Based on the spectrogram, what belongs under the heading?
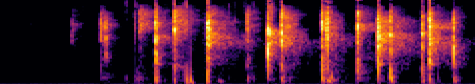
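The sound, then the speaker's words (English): A short burst of hand clapping, roughly a dozen quick, sharp claps in a fast uneven rhythm, fairly loud with no talking. “Let's clap that up.”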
